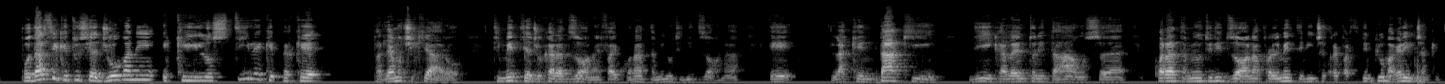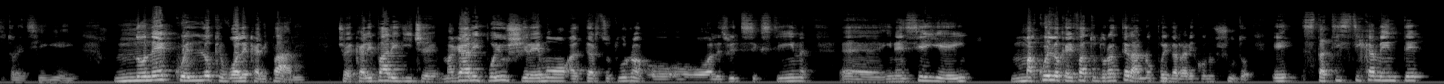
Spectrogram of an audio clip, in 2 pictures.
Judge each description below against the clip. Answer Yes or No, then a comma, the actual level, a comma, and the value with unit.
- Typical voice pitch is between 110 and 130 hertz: No, medium, 140 Hz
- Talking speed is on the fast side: Yes, fast, 175 wpm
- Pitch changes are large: Yes, wide, 6.7 semitones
